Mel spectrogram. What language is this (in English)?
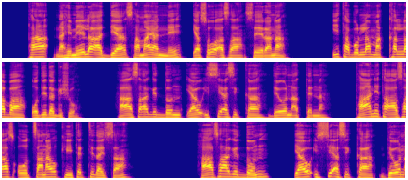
Gofa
